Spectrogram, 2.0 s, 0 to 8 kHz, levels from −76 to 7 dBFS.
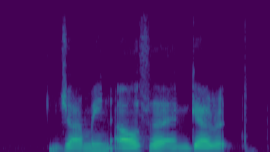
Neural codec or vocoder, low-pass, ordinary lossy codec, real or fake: codec, 16 kHz, 0.9 kbps, LongCat-Audio-Codec; none; none; fake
